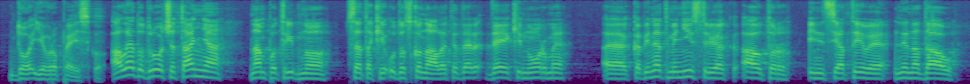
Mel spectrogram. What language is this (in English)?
Ukrainian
